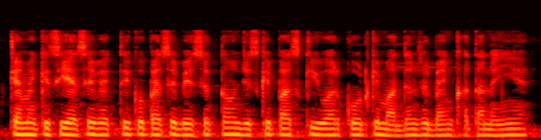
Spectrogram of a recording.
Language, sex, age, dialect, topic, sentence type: Hindi, female, 31-35, Awadhi Bundeli, banking, question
